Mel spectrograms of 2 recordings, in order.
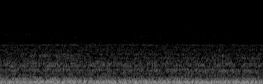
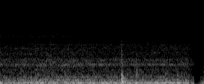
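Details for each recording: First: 2016 Nissan Qashqai 1.2 petrol with rough idle, shake and misfire codes P0300–P0304, after diagnosis and clearing codes: smooth, even low idle with no stumble or skip, no warnings or codes returning. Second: 2016 Nissan Qashqai 1.2 petrol with rough idle, intermittent engine light and poor pickup, running with a coil pack connector unplugged on top of a stored cylinder 3 misfire. The engine shakes very badly, a deep, uneven, stumbling idle from two dead cylinders.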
